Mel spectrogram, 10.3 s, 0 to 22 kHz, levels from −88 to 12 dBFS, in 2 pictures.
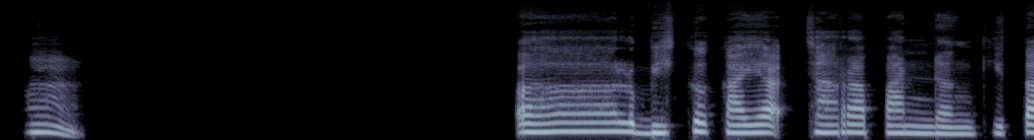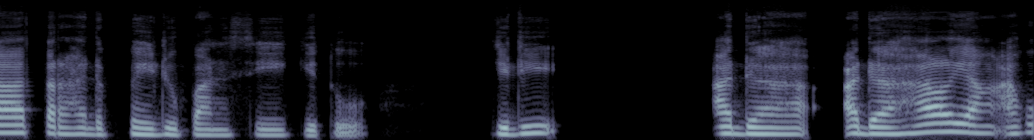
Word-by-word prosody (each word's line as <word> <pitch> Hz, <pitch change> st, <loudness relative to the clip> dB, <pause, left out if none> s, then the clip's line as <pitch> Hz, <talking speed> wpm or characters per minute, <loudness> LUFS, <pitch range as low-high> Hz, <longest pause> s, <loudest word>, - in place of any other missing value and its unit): Mmm. 230 Hz, -3 st, -3 dB, 2.2 s
Eee, 255 Hz, +2 st, +3 dB
lebih 215 Hz, -1 st, +2 dB
ke 255 Hz, -, +3 dB
kayak 220 Hz, -1 st, +2 dB
cara 225 Hz, 0 st, +1 dB
pandang 200 Hz, -4 st, 0 dB
kita 210 Hz, +4 st, +1 dB
terhadap 180 Hz, -4 st, -2 dB
kehidupan 160 Hz, -3 st, -2 dB
sih, 155 Hz, -1 st, -7 dB
gitu. 130 Hz, -, -7 dB, 0.6 s
Jadi, 200 Hz, +4 st, 0 dB, 0.8 s
ada 185 Hz, -2 st, +1 dB, 0.2 s
ada 195 Hz, -1 st, +4 dB
hal 220 Hz, +6 st, +4 dB
yang 220 Hz, -3 st, +2 dB
kan -, -, -6 dB
200 Hz, 105 wpm, -24 LUFS, 180-225 Hz, 2.2 s, ada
